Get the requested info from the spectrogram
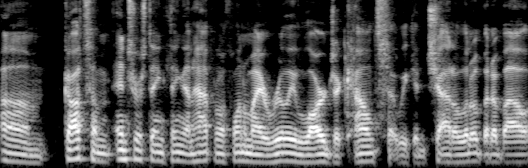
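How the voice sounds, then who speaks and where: This is a normal speaking voice. It moves at a fairly quick pace. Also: man. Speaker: podcast co-host, freight broker. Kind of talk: casual podcast conversation. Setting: remote recording between two cities.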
